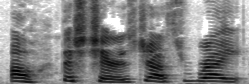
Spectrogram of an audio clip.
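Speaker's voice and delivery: put-on happy girl voice, slowed down; pleased little girl. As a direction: savor the find.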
